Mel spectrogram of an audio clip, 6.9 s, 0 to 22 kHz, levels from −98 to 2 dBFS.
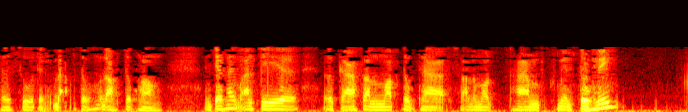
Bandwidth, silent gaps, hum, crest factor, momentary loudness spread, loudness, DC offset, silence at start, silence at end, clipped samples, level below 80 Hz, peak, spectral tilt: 4 kHz; none; none; 18 dB; 8 LU; -21 LUFS; under 0.1%; 0 s; 0 s; under 0.1%; -36 dBFS; -2 dBFS; -12 dB/octave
